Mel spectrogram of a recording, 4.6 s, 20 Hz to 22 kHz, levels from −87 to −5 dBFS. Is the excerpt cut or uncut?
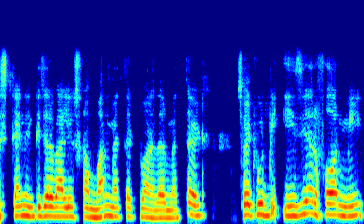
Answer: uncut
